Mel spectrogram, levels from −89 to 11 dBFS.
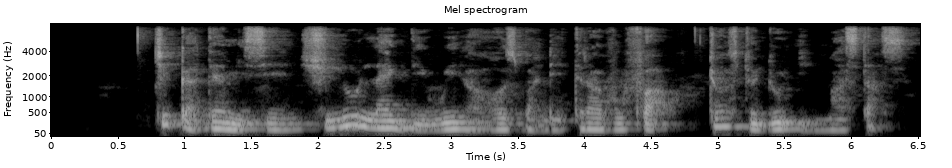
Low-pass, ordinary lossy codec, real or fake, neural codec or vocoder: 7.2 kHz; none; real; none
